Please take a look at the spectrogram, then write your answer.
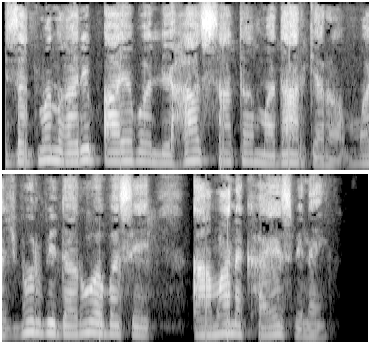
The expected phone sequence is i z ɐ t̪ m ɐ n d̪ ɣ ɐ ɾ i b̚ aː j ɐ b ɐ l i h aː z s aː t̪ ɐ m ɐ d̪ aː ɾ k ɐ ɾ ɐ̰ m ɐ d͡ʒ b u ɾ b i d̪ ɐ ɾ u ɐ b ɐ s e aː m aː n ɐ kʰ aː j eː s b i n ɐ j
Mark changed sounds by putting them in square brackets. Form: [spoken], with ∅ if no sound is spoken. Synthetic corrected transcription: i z ɐ t̪ m ɐ n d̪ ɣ ɐ ɾ i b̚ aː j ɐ b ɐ l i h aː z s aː t̪ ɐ m ɐ d̪ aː ɾ k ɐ ɾ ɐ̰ m ɐ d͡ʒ b u ɾ b i d̪ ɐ ɾ u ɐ b ɐ s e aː m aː n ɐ kʰ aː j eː s b i n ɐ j

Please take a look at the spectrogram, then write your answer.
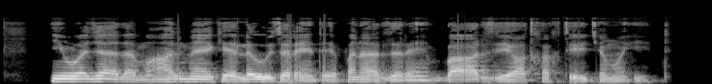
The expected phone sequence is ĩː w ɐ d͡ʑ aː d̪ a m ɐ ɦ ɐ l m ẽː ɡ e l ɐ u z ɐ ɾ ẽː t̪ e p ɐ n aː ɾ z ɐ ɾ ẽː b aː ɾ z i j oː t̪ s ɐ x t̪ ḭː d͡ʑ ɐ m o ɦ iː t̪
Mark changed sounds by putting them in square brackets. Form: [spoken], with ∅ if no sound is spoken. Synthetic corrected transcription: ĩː w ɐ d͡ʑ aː d̪ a m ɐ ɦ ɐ l m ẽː [k] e l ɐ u z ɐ ɾ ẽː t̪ e p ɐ n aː ɾ z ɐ ɾ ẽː b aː ɾ z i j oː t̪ [x] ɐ x t̪ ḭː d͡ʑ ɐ m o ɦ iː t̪

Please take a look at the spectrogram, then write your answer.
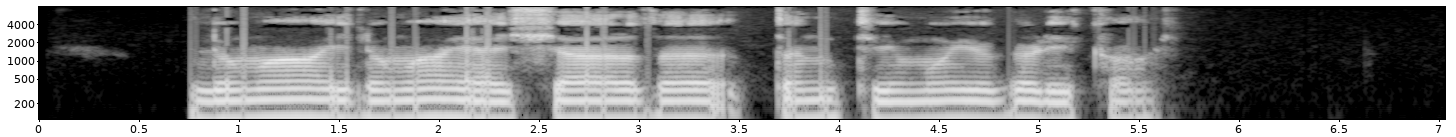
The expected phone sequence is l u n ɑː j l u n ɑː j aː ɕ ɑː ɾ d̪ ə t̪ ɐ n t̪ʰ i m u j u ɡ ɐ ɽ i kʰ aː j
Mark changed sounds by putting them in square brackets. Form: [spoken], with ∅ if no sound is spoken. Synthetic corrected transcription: l u [m] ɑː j l u [m] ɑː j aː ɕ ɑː ɾ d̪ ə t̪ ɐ n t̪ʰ i m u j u ɡ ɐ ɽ i kʰ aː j

